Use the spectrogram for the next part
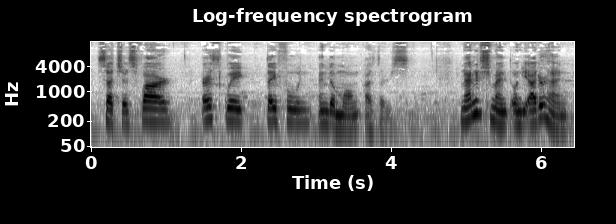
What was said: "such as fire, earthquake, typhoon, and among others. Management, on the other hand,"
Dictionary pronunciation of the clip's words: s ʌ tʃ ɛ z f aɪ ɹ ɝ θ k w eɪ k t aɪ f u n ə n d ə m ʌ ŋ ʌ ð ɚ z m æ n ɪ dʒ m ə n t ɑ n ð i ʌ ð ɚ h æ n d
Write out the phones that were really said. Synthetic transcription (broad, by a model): s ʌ tʃ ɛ s f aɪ ɹ ɝ θ k w eɪ k t aɪ f u n ə n d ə m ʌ ŋ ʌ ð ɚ s m æ n ɪ dʒ m ə n t ɑ n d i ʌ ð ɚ h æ n d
